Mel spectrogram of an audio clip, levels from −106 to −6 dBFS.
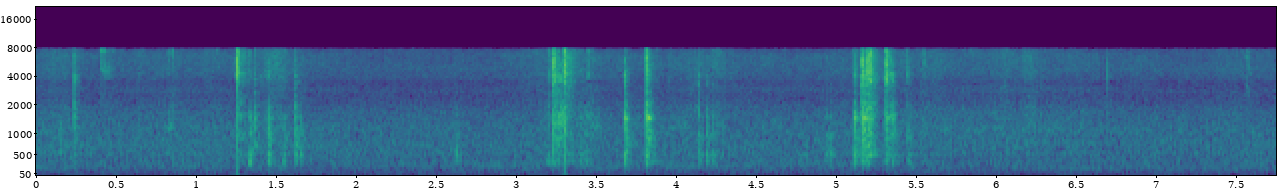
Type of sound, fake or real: fake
